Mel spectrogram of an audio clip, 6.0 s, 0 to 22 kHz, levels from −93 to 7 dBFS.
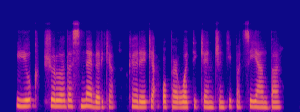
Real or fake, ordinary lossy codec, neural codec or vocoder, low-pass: fake; Opus, 24 kbps; codec, 16 kHz, 0.5 kbps, FunCodec, trained on Chinese and English, 25 frames a second; 7.2 kHz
